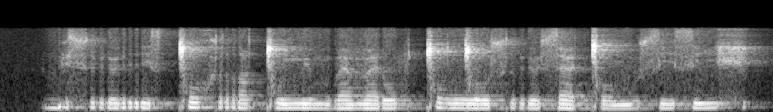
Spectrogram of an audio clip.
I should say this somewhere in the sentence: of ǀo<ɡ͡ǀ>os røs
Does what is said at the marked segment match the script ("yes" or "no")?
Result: no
